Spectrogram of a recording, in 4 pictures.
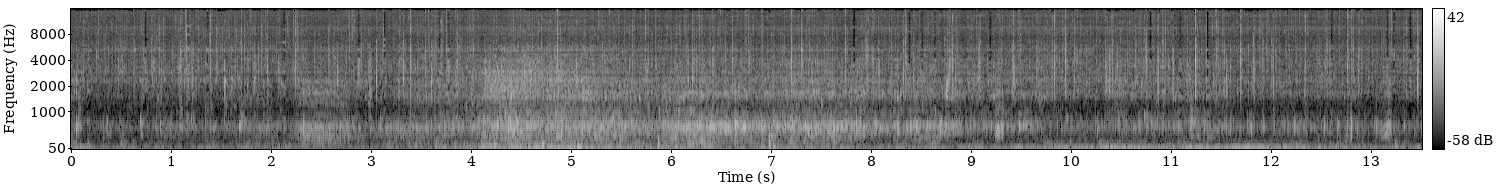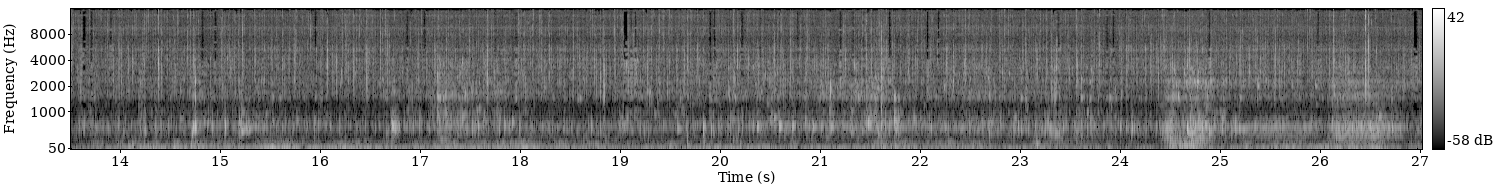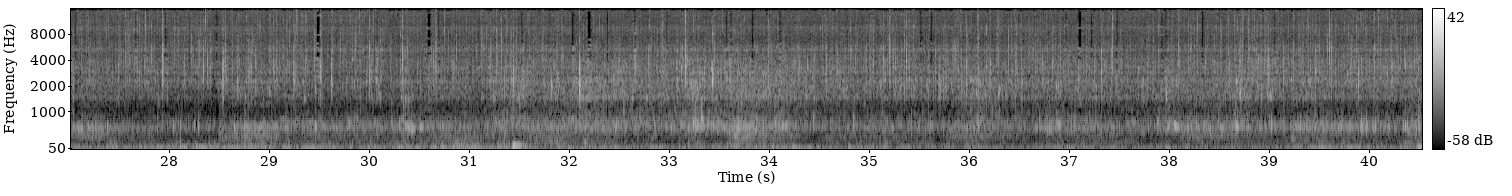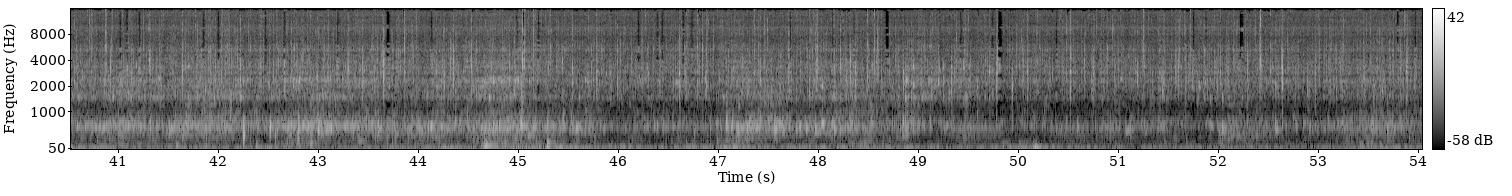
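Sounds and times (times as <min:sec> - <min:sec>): muffled underwater water hiss: 0:00.0 - 0:54.0
water whooshes: 0:03.4 - 0:09.2.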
